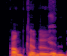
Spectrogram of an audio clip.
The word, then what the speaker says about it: Pumpkaboo: Pumpkaboo, zeg ik dat goed? – Pumpkaboo, ja, van Pumpkin en...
